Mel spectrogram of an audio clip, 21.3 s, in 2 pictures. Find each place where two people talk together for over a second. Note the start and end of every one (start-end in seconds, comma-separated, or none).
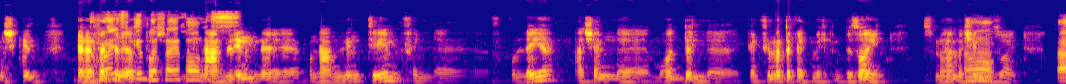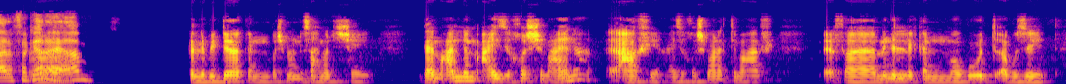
0.9-2.5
